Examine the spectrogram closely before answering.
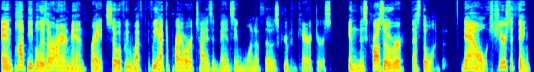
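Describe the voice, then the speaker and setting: A man's voice: mid-range voice, quick pace, a bit bright, dry recording. A man co-hosting a podcast, brainstorming in a casual, informal way and often checking in with "right?". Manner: informal, frequent "like" and tag "right?". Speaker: podcast co-host. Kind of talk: casual brainstorming chat about a story.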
